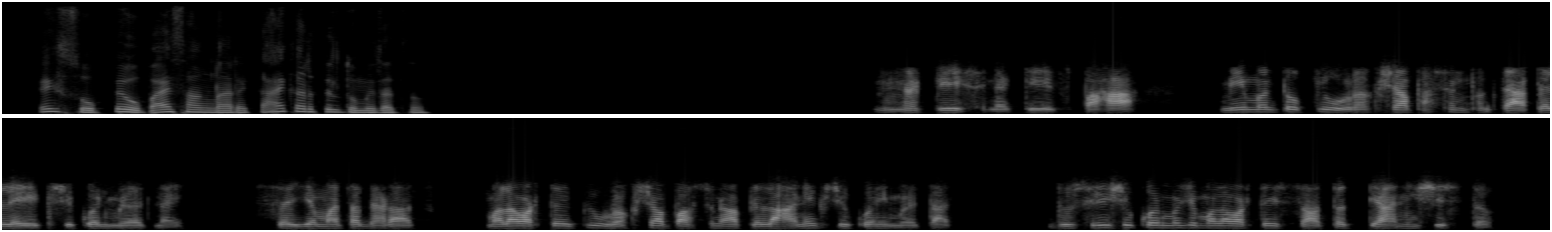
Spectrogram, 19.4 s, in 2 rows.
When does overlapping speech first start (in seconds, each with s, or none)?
none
